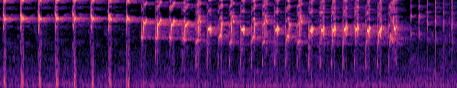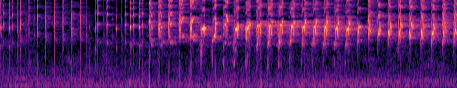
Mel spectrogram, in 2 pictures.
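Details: Lovebird from Palembang, Indonesia, recorded as a lure to get other male and female lovebirds singing: a fast, unbroken stream of sharp, high chirps, several a second, with descending whistled strokes early and dense buzzy chatter later.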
